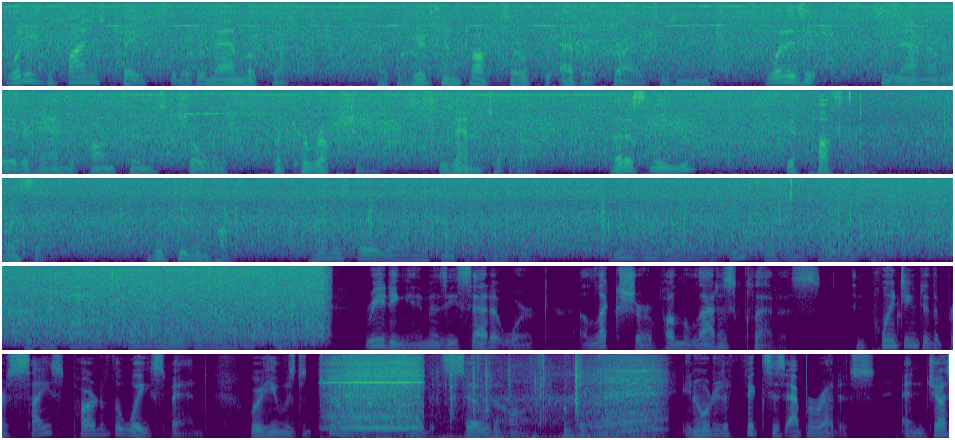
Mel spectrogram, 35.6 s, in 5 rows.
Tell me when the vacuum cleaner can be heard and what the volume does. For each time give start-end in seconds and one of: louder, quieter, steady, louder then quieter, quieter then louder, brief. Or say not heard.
0.0-13.2 steady
30.9-33.5 brief.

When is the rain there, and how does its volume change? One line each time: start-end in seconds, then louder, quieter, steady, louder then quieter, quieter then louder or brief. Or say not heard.
0.0-23.9 steady.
